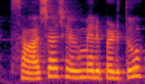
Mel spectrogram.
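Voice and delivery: plain reading voice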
